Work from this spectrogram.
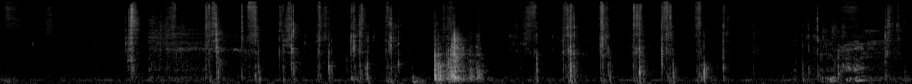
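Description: Close, crisp shuffling of tarot cards, a rapid series of riffles and flicks repeating steadily throughout, with faint background noise.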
